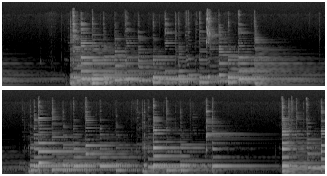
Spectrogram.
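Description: Background music: solo acoustic guitar playing plucked notes that ring and fade. The guitar plays two phrases, the second starting about halfway through.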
